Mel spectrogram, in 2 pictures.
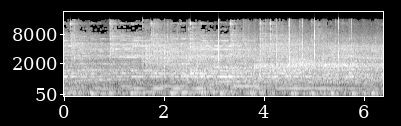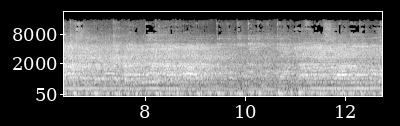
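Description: Live music from a vocal group performance: sustained, held notes over accompaniment, heard through a PA in a large hall.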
